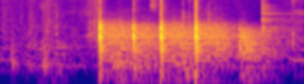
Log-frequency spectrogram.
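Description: A gavel bangs sharply on a table.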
